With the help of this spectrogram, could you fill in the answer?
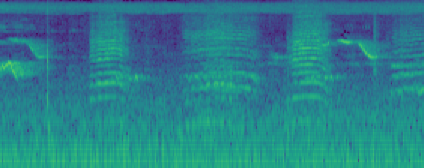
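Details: Goat giving repeated nasal, quavering bleats about once a second, each with a strong buzzy tone, over steady background hiss, with thin whistled bird notes at the start and end.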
